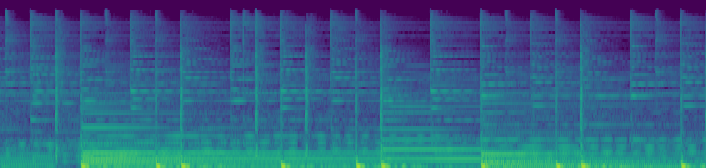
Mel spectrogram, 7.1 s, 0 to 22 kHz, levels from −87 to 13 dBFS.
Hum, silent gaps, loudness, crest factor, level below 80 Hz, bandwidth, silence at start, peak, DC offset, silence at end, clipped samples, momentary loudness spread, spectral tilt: none; none; -18 LUFS; 16 dB; -18 dBFS; 16.5 kHz; 0 s; 0 dBFS; under 0.1%; 0 s; under 0.1%; 11 LU; -6.5 dB/octave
